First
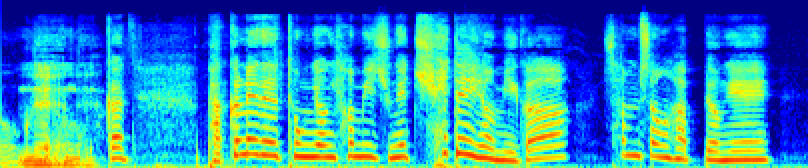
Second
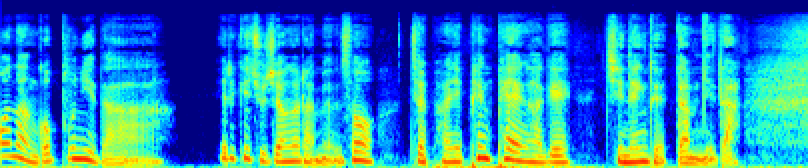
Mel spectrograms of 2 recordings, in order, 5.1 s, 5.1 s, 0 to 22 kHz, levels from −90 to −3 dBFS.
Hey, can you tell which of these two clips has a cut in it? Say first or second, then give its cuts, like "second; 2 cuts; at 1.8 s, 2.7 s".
second; 1 cut; at 1.9 s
